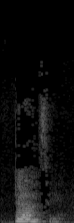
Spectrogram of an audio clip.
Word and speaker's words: Guernsey: Og Guernsey, er det riktig uttale? Det er riktig. – Guernsey.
